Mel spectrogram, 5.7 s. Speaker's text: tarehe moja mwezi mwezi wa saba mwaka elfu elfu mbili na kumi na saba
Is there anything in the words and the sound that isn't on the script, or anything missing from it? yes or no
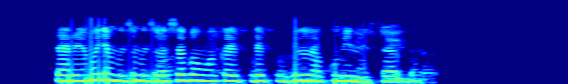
no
